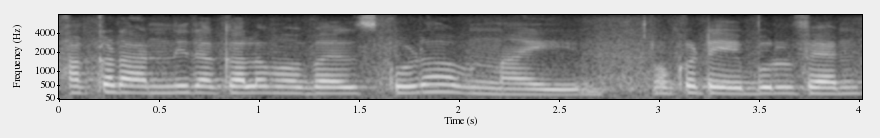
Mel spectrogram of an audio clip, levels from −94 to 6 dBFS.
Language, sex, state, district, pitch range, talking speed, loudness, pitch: Telugu, female, Andhra Pradesh, Annamaya, 215-235 Hz, 150 wpm, -14 LUFS, 220 Hz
